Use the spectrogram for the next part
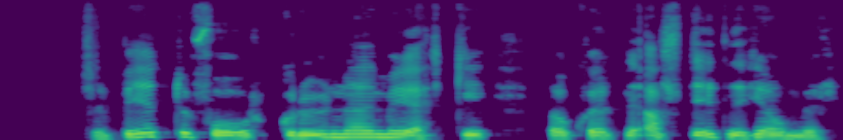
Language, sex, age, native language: Icelandic, female, 40-49, Icelandic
